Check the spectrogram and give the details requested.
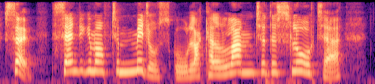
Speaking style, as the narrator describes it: Dad answered angrily

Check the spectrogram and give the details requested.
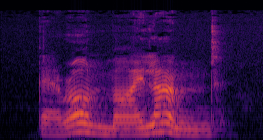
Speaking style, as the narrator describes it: my father said quietly

